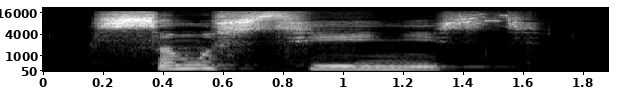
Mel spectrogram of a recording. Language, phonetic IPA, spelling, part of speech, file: Ukrainian, [sɐmoˈsʲtʲii̯nʲisʲtʲ], самостійність, noun, Uk-самостійність.ogg
- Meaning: 1. independence (condition of not being politically subordinate) 2. independence, self-reliance (capacity to operate separately without external support or direction)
